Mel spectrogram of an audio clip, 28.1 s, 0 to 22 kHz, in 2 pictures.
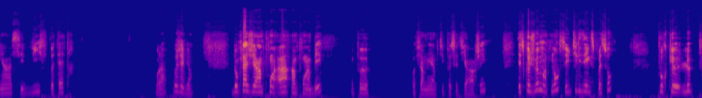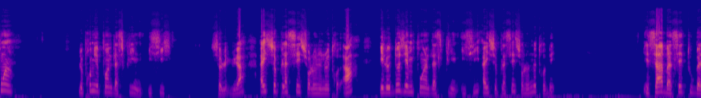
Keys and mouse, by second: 1.4 click, 8.1 click, 14.7 click, 17.3 click, 21.9 click, 23.0 click.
